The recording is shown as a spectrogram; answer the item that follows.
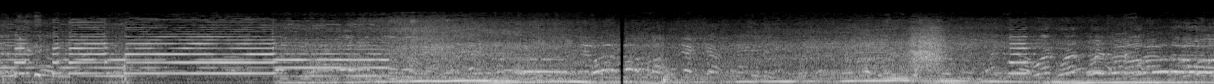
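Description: A car horn sounds for about the first three seconds, then a small car's engine is revved up and down several times, over shouting voices.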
